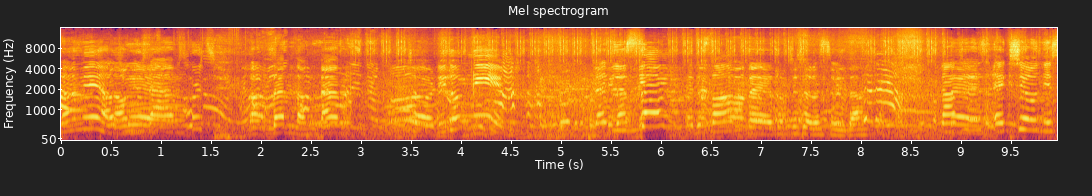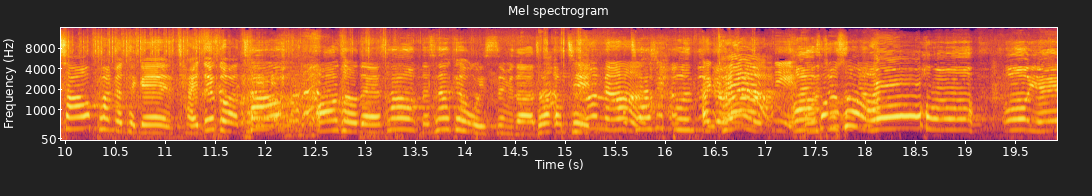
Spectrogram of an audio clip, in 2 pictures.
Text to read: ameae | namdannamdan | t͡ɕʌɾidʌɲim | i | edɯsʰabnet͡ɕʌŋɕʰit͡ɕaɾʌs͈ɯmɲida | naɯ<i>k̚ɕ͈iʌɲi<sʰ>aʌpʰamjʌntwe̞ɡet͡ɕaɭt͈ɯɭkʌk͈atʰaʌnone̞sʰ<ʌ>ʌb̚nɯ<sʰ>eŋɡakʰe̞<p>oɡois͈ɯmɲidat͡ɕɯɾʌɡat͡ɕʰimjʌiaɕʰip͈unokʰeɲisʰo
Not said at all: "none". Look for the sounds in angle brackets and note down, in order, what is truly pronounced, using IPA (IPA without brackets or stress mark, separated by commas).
e, sʰ, a, sʰ, b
